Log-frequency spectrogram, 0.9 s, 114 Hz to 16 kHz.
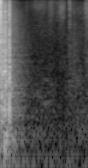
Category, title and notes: Sound effects > Other mechanisms, engines, machines
metal shop foley -191
foley, knock, crackle, metal, percussion, thud, boom, perc, sound, bang, strike, tink, bop, shop, rustle, bam, fx, pop, little, wood, sfx, oneshot, tools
